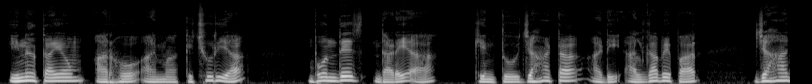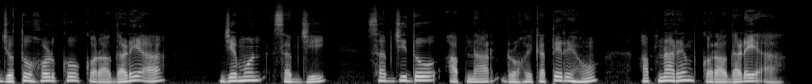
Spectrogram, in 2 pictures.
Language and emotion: Santali, neutral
